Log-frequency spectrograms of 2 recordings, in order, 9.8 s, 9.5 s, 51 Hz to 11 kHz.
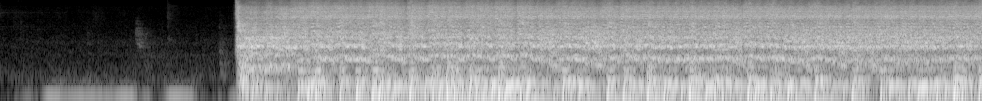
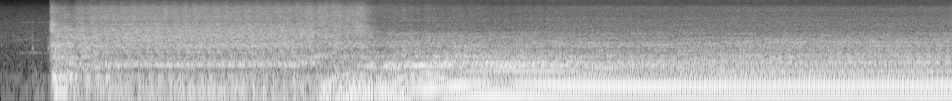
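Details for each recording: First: Car at first start-up: weak cranking bursts then loud lumpy uneven running; ignition trigger offset set 360 degrees out, it ran fine on crank sensor only, fault later corrected. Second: it sounds good sounds really good I had hoped it was a little bit more throaty in the sound a little bit more chubby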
